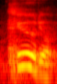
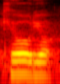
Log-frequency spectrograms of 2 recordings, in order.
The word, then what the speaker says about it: 給料: Kyuryo, you say kyoryo. Yeah. So it's a problem with Japanese learners like they see this word and then they will pronounce like kyoryo. By the way, kyoryo means dinosaur.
